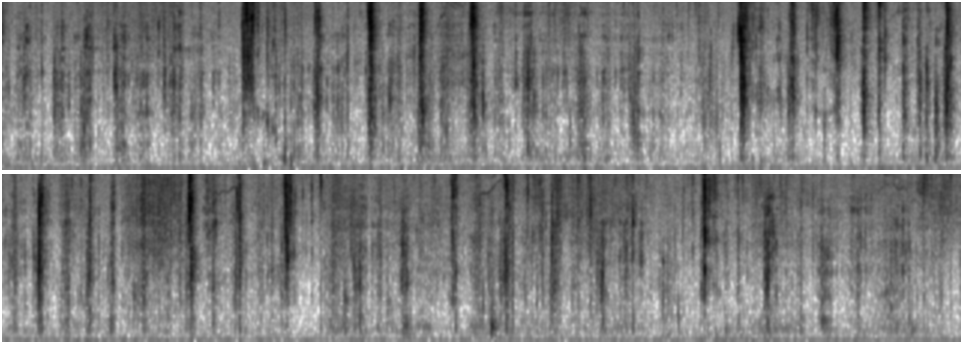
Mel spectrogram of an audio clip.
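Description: Close-miked chewing of sauce-glazed grilled freshwater eel: irregular wet smacking and clicking mouth sounds, a few a second.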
